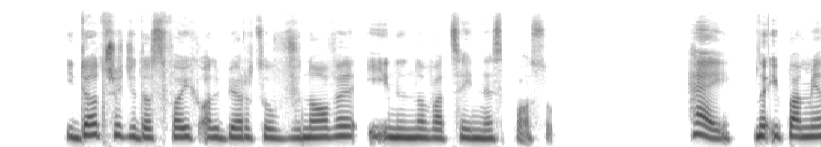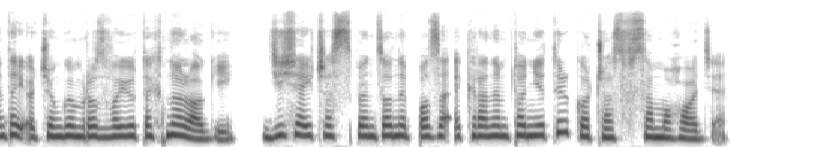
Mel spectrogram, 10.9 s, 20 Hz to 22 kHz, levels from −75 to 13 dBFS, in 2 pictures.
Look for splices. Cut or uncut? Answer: cut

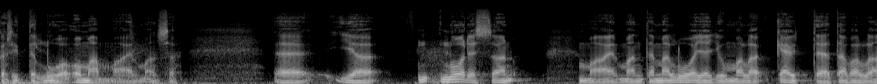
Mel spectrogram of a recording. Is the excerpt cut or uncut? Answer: cut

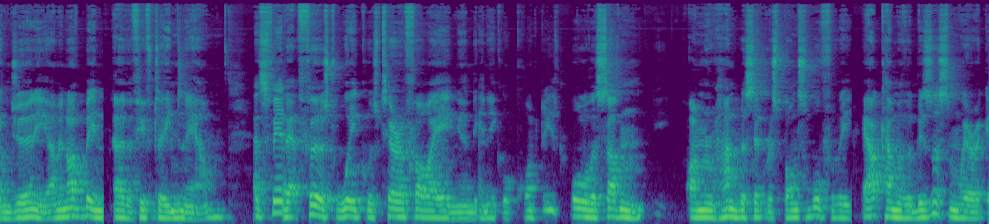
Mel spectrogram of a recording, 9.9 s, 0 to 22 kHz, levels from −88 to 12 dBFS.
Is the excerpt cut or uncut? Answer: cut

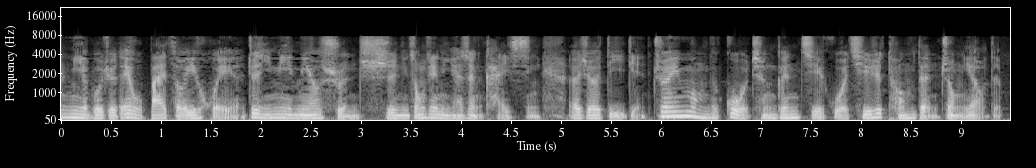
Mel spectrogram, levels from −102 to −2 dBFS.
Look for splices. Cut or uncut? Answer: cut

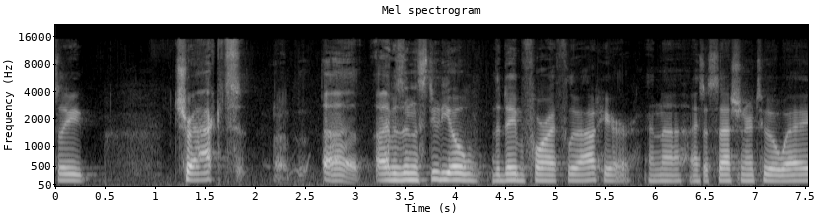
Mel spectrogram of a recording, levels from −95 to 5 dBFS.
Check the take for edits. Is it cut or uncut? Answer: cut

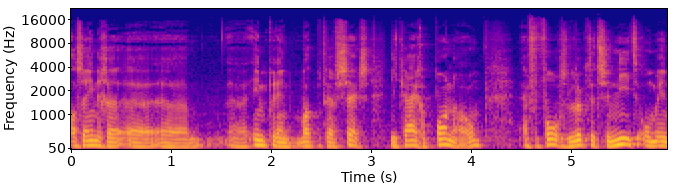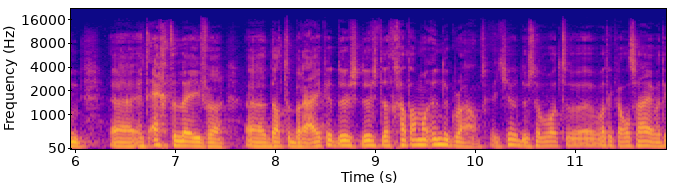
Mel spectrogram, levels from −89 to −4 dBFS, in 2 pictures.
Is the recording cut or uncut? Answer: uncut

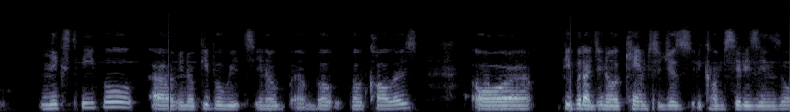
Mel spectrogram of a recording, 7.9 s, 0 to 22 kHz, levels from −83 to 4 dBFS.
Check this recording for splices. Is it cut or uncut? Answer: cut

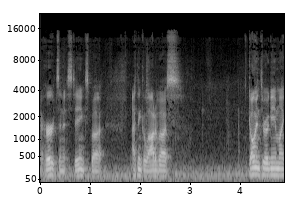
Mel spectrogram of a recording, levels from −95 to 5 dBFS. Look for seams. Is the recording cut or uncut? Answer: uncut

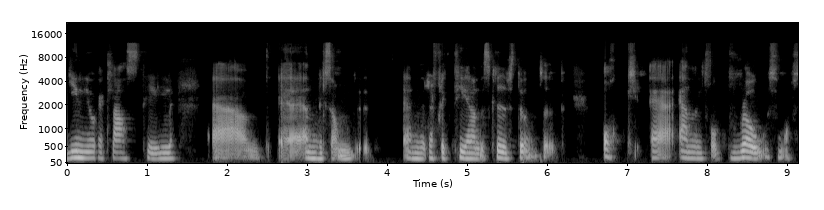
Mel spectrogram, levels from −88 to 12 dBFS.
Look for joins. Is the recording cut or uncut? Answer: uncut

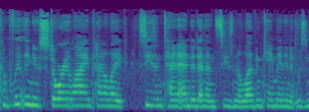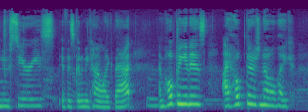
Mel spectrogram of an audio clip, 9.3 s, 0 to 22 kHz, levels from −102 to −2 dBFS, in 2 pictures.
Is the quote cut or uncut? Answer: cut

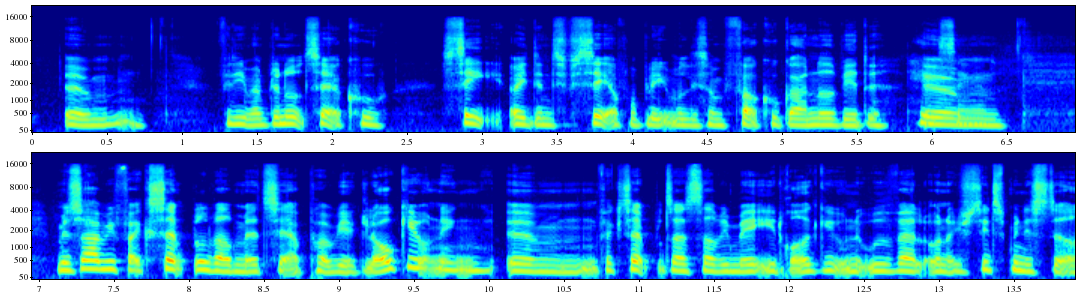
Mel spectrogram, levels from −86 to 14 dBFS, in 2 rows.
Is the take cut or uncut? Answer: uncut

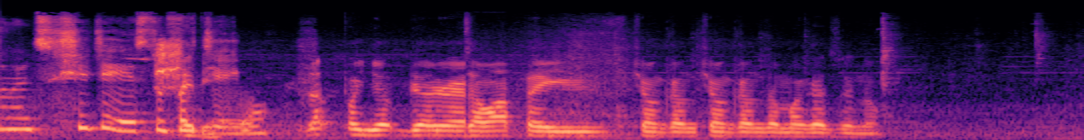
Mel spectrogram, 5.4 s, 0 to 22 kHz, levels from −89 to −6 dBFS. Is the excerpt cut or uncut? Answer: cut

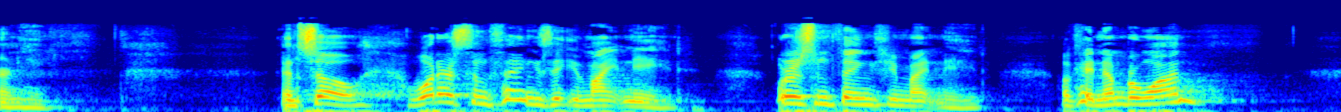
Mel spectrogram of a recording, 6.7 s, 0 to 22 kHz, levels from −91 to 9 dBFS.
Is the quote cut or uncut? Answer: uncut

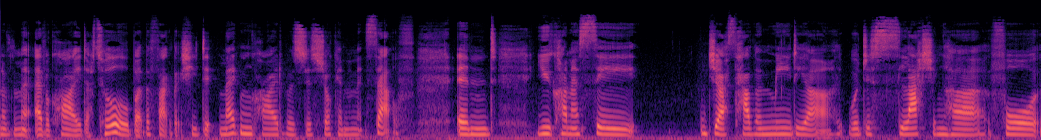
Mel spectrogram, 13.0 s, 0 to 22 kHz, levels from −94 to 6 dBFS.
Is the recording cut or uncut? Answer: uncut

